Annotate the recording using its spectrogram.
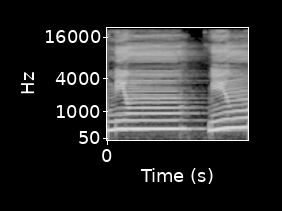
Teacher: ya karena ada dan nun sukun menghadapi huruf qf ya maka bunyi Nun sukunnya ini samar-samar siap-siap menuju makhraj huruf qaf yaitu pangkal lidah naik ya disertai bunyi dengung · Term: ikhfa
